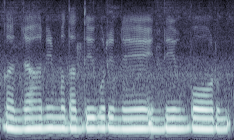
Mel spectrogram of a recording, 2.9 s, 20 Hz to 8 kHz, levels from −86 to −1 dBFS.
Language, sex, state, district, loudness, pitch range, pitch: Chakma, female, Tripura, Dhalai, -11 LUFS, 180-190 Hz, 185 Hz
